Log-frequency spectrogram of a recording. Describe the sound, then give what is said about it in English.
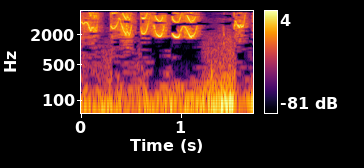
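Mouth kissing squeaks used as a predator call, a voice imitating a small animal's distress: a few shrill, high squeaks in quick succession with brief gaps, fairly faint and with no talk. “I kill most of my predators with a simple call just of kissing. Just sounds like this.”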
